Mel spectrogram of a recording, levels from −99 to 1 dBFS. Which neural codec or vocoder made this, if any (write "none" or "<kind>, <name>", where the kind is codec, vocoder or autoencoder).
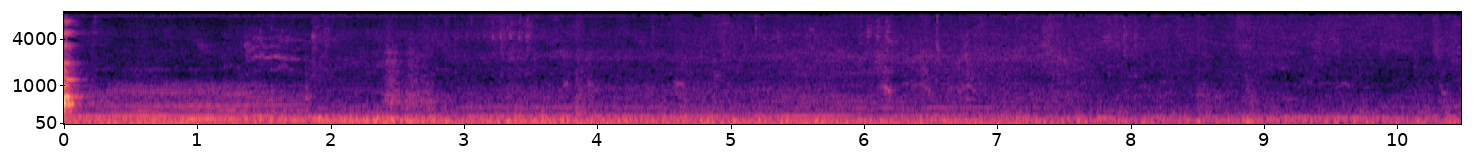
none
